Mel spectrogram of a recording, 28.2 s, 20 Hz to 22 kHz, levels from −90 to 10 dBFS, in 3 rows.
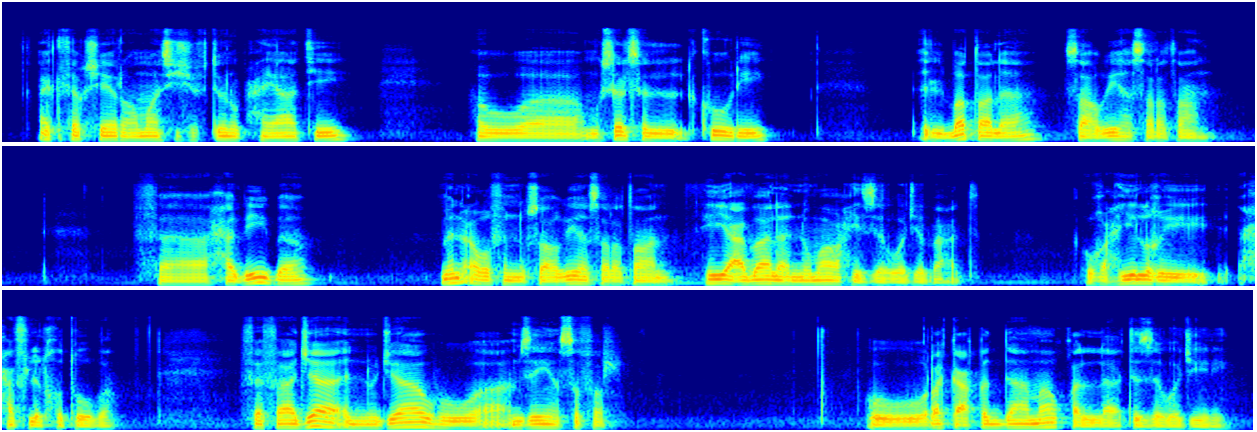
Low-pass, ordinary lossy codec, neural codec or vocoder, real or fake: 9.9 kHz; none; none; real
